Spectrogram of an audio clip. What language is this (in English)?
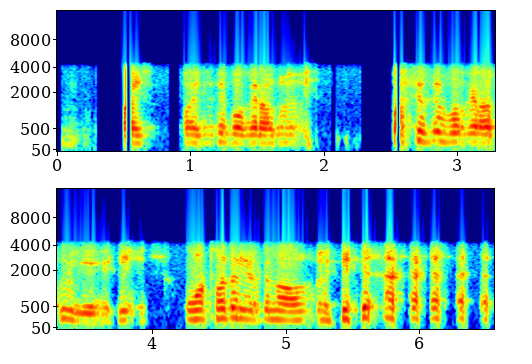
Nepali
